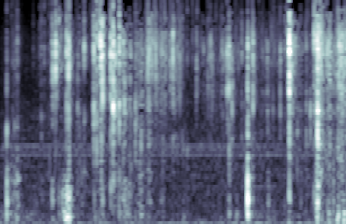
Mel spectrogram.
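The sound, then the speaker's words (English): Shrink wrap being sliced and peeled off a trading card box: irregular crinkling and tearing rustles with many sharp crackles, moderately quiet, with no talk. “Let's give it a slice.”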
